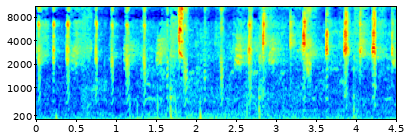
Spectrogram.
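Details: A Great Egret chick in its nest, sitting in sunshine waiting for a parent to bring food, begs with rapid, dry ticking clicks in quick irregular bursts, sharp and fairly high, over a faint low background rumble.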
